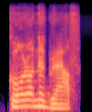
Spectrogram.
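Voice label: "coronagraph", Indian English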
